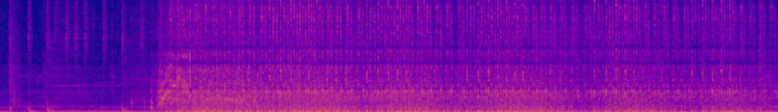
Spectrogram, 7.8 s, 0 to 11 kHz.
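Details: Honda HR17 lawn mower that had starting problems on recommissioning, fuel supply checked after repair; after a few pulls it catches and runs steadily with an even buzzy beat under background music; running normally.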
